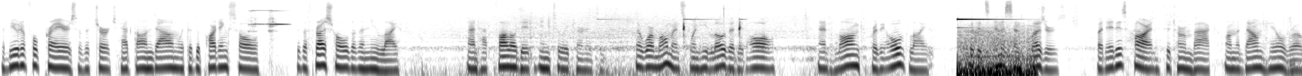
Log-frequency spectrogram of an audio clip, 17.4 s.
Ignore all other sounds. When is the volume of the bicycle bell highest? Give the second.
13 s.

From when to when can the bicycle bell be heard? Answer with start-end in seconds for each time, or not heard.
3.3-3.9, 8.0-9.9, 12.8-13.8.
